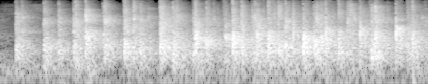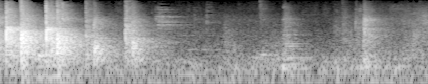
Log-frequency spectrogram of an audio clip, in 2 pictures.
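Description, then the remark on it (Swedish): A burst of audience applause, dense, with scattered hand claps that carry on steadily for about four seconds before thinning out into a few last claps and quiet. “Det vill vi ha applåd för.”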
